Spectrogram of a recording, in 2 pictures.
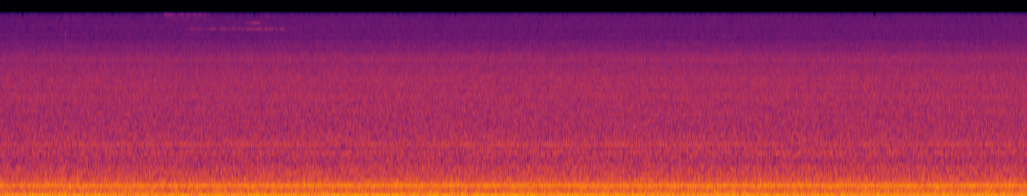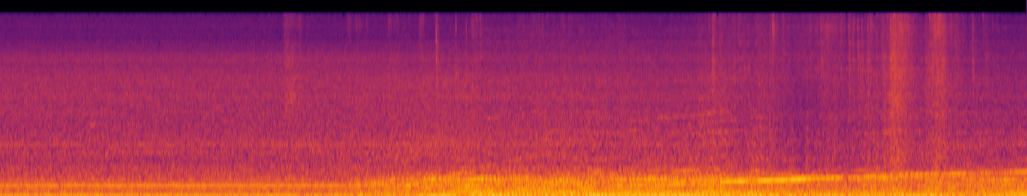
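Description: Compressed-natural-gas city bus heard from inside the cabin: the engine idles with a steady hum for about twenty seconds. The bus then pulls away and accelerates, louder, with a whine that climbs steadily in pitch over the last several seconds.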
